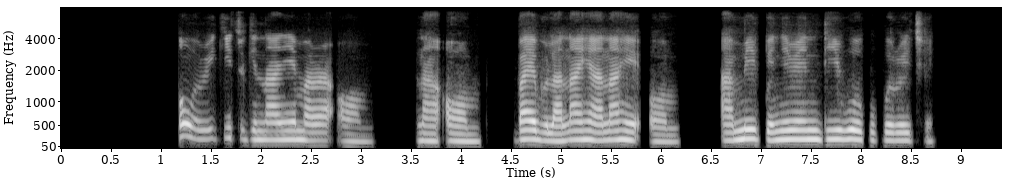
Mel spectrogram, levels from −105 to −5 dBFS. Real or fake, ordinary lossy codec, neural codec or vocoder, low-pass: real; none; none; 7.2 kHz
